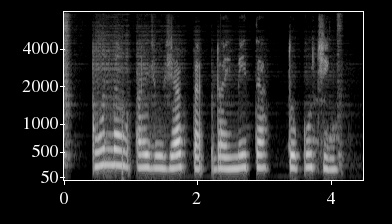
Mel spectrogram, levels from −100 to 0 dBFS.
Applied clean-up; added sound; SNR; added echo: neural mask model RNNoise.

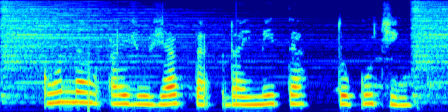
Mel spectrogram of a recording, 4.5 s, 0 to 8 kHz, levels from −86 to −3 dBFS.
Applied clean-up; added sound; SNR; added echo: none; Hi-hat; 16 dB; none.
